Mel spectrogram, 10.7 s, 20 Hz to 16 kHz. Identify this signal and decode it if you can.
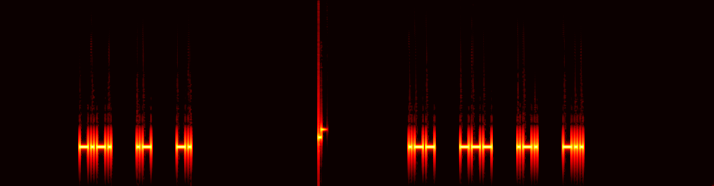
Morse code, heard as a keyed tone, about 27 wpm, spaced as for 16 wpm, 700 Hz. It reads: CAN WORD
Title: 3x Character Spacing - Top 100 Words - 28wpm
